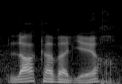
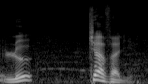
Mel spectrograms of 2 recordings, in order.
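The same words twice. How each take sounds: First: 'cavalière' ending in -yair with a French R; sounded final R. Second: 'cavalier' ending in -yay, no R, louder; emphatic French 'cavalier' with silent R; silent final R. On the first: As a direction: say 'la cavalière' with the R heard. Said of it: "if you say R, that does exist". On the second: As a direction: model 'Le cavalier' firmly, pause after 'Le'. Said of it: "So be careful, we say le cavalier". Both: Shown as a demonstration.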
